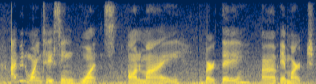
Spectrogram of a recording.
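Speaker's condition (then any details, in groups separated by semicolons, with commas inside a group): No condition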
